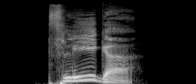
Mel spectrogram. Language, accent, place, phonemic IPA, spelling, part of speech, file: German, Germany, Berlin, /ˈpfleːɡɐ/, Pfleger, noun, De-Pfleger.ogg
- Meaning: 1. agent noun of pflegen 2. clipping of Krankenpfleger (“nurse”) 3. clipping of Tierpfleger (“animal caretaker”) 4. guardian 5. governor, bailiff 6. an elementary school administrator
